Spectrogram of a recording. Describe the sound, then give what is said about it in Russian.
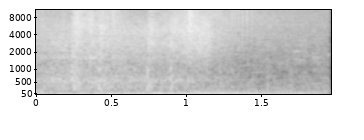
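A train rumbles and clatters along the rails with rhythmic clickety-clack beats over a heavy low-end roar, loud, with no voices: the personal armored train of North Korean leader Kim Jong Un, travelling to Russia. “Глава Северной Кореи приедет в нашу страну на личном бронепоезде.”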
